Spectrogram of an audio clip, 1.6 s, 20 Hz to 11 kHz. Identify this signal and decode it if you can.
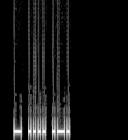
Morse code, heard as a keyed tone, about 39 wpm, 700 Hz. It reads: THR
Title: Multi-letter Phonemes 40wpm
